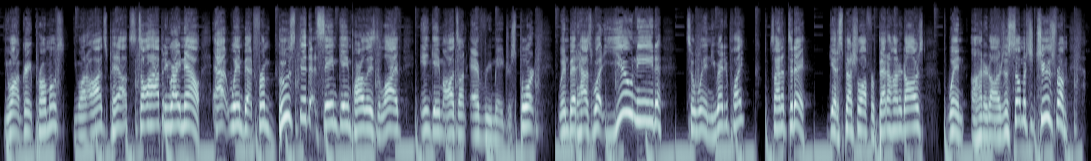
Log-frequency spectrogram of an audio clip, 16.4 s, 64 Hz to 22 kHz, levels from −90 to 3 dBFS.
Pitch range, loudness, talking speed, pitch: 170-235 Hz, -17 LUFS, 210 wpm, 200 Hz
